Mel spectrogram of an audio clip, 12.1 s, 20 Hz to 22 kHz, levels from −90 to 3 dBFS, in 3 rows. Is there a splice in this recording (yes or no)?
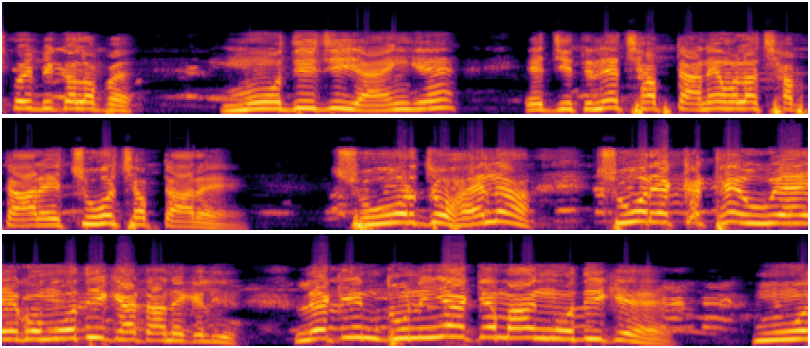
no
